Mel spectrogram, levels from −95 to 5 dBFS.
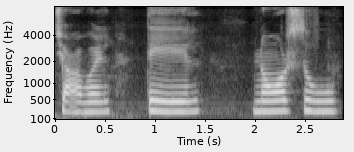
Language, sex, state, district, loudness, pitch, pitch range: Hindi, female, Uttar Pradesh, Shamli, -15 LUFS, 230 Hz, 225-235 Hz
